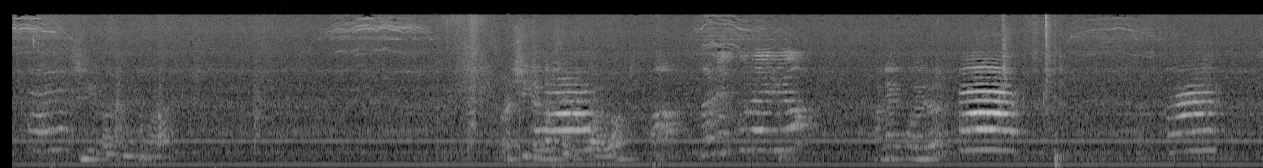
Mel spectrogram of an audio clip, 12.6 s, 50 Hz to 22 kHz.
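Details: ['A 17-year-old cat, calm for its age, gives several drawn-out meows with a rich harmonic tone, scattered between stretches of human speech and a steady low hum indoors.']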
